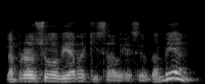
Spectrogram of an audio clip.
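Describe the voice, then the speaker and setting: Un rabino dando un sermón, hablando directo a los oyentes con énfasis retórico y frenando en las palabras clave. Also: male voice, fairly high pitch, huge pitch swings, quick pace, mellow, husky, highs cut off. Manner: rhetorical, addresses listeners directly. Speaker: rabbi. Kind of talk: sermon on the weekly Torah portion.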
